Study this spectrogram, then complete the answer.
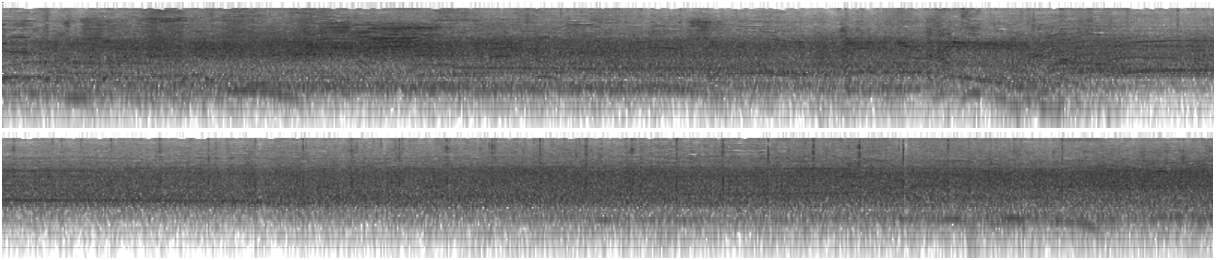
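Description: A huge crowd roars and cheers loudly in a vast open stadium.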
